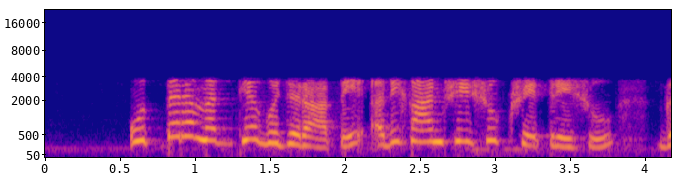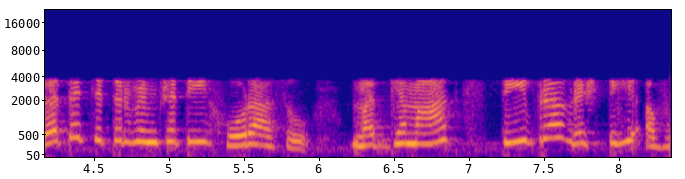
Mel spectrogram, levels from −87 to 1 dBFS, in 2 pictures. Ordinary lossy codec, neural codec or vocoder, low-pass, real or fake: Opus, 16 kbps; none; 3.6 kHz; real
